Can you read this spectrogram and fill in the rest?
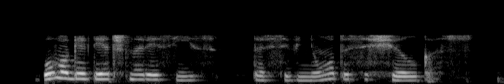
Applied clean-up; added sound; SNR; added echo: none; none; none; none.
